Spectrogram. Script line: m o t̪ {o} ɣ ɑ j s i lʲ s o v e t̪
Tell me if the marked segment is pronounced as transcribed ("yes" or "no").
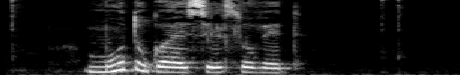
no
